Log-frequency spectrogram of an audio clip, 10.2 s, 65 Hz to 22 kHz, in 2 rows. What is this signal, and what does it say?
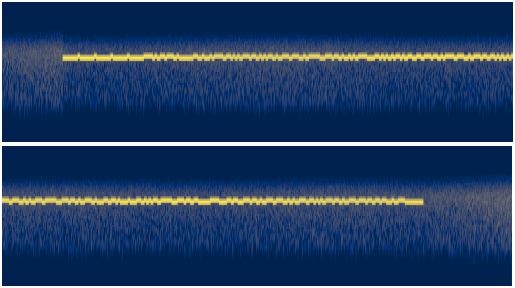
RTTY (45.45 baud, 170 Hz shift), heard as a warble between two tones, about 2200 Hz centre. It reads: PER SANT JORDI EN RENAT AUGUST VOL ANAR A LA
